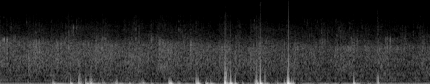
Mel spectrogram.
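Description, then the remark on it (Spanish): Scattered applause with sharp, irregular claps over a steady hiss, thin at first, then bunching into a louder burst of clapping before tapering off into a few final claps. “Voy a aplaudir a alguien en esta casa, Dios mío.”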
